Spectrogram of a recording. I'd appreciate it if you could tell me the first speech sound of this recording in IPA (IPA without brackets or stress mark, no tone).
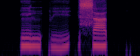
ĩ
